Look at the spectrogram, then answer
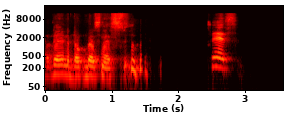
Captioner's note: people chuckling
